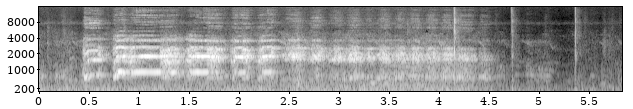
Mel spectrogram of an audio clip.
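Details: Purebred biriang kuniang Kukuak Balenggek cock from Solok, West Sumatra, crowing in one long, rich run of about four seconds made of many quick, stepped pulses that slowly fade, with a few sharp clicks afterward.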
